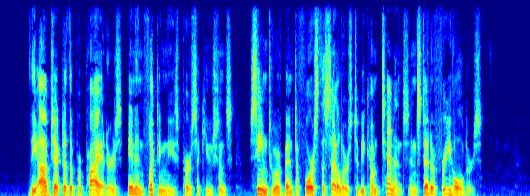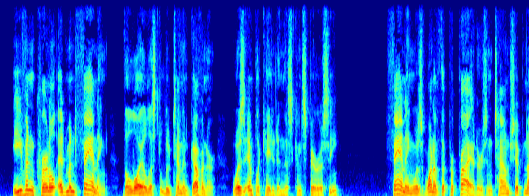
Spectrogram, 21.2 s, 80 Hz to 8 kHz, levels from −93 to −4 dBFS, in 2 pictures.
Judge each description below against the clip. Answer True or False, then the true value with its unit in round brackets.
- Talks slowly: True (125 wpm)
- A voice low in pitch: True (105 Hz)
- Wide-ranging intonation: True (7.7 semitones)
